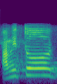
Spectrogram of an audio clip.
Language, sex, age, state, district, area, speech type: Bengali, male, 18-30, West Bengal, Jalpaiguri, rural, conversation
